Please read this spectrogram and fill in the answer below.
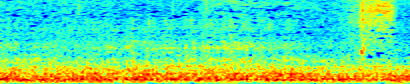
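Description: Steady low rumble of a car idling in slow traffic, heard from inside the cabin, with a brief hiss near the end.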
